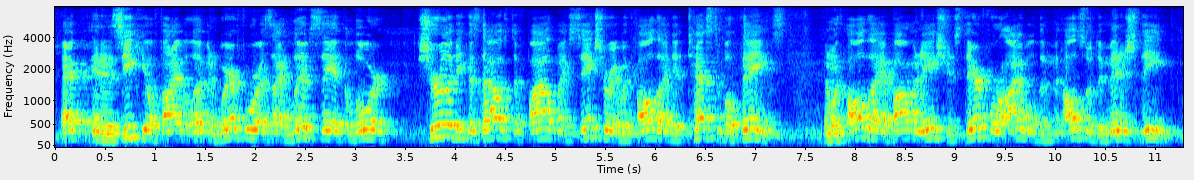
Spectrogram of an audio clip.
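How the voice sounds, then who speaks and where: Forceful middle-aged preacher in echoey room. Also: male voice, sits high, distant mic, a little hiss or hum. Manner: forceful preaching with slow emphatic scripture reading. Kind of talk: sermon. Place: small church room with piano.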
